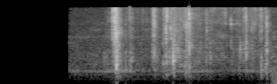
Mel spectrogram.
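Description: After a brief dead silence, a cardboard box and its paper manual are handled: one sharp click a little under a second in, then a run of lighter clicks and paper rustles.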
